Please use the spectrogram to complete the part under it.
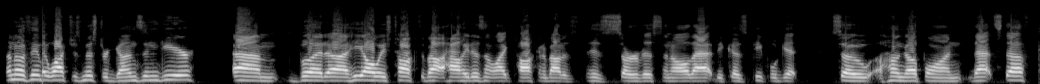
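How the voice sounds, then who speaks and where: A man with a fairly high voice talks casually to his viewers from outside in his yard. He rambles in an easygoing way, with plenty of filler words. His voice sounds dry and close, with no room echo. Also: steady tone, moderate pace. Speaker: live stream host. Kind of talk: casual live-stream chat. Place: outdoors in a backyard.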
